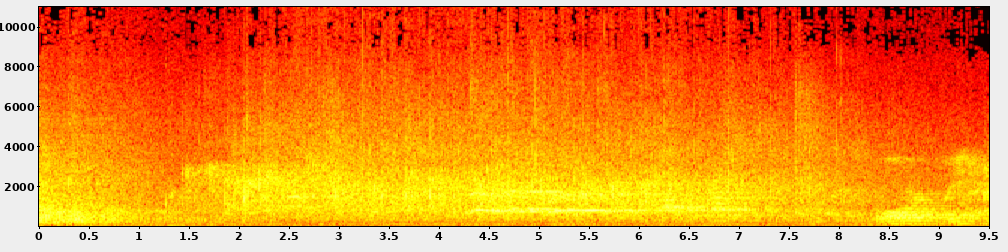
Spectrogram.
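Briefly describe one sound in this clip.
A crowd cheers and claps in a large echoing hall.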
